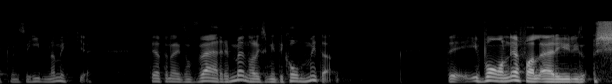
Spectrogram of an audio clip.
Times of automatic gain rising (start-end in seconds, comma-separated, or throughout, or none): 1.62-3.31, 4.68-6.00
